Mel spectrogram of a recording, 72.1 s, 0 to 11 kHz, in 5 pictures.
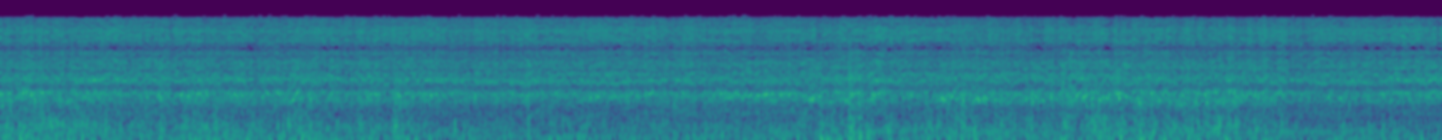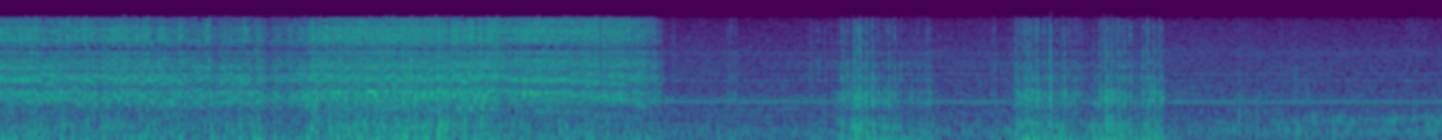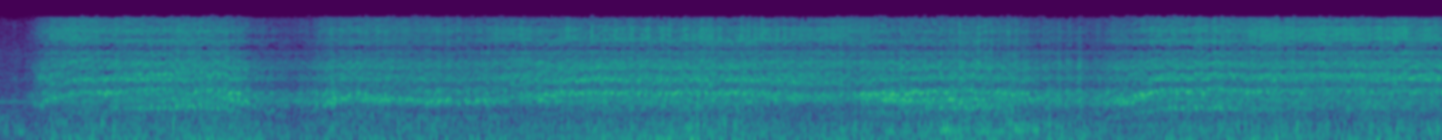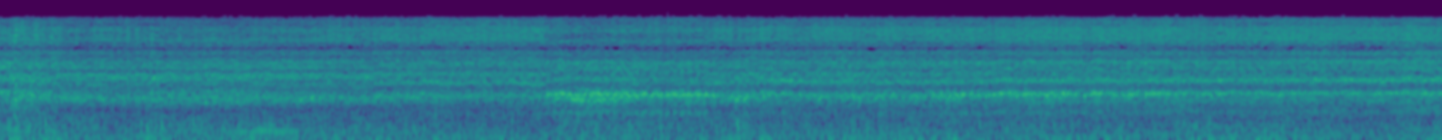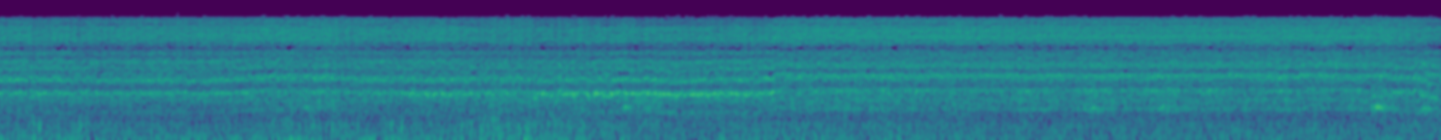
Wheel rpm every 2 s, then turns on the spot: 140, 140, 140, 140, 130, 130, 130, 120, 100, 150, 60, 20, 20, 0, 50, 120, 110, 120, 130, 100, 150, 150, 120, 130, 130, 130, 140, 140, 140, 140, 150, 150, 150, 160, 160, 160.
20-26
